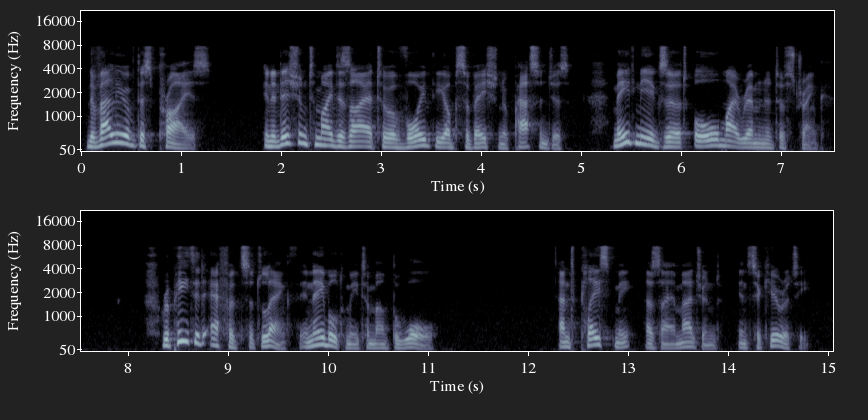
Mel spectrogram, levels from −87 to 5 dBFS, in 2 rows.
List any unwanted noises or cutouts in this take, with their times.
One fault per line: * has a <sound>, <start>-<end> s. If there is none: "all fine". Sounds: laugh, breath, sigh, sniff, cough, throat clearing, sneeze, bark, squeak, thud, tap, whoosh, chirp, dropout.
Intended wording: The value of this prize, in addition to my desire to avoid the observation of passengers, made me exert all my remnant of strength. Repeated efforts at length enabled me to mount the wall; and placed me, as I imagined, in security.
all fine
